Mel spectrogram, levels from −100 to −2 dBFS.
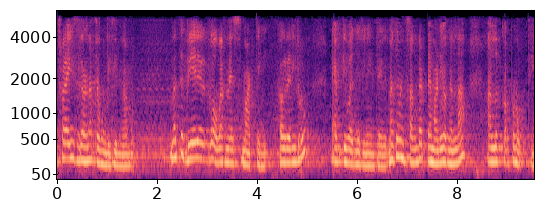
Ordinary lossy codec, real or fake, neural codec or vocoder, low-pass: AAC, 24 kbps; fake; codec, 16 kHz, 1.1 kbps, Voila-Tokenizer; 5.4 kHz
